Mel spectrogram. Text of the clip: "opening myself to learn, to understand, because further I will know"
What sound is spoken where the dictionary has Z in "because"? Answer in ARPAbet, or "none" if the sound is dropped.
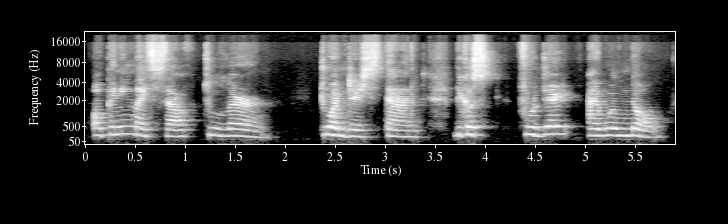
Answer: S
